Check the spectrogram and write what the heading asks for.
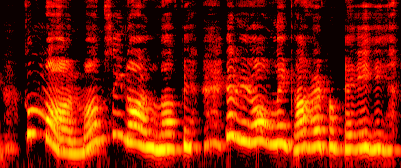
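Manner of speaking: lightly hammed-up wheedling; movie character pleading. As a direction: plead in a put-on high voice. Acting out the film's gangster scene.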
